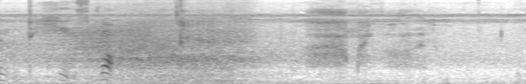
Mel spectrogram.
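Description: A girl speaks excitedly close up.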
